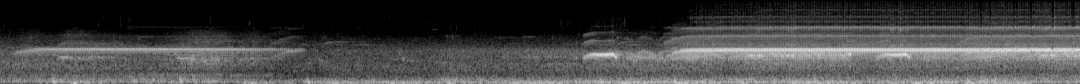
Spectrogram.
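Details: Frogs and toads emerging as summer approaches: a long, steady, high trill sounds for about three seconds, then a brief note, then a stronger sustained trill with rich overtones to the end, over rough low background noise.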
